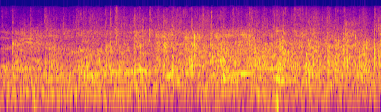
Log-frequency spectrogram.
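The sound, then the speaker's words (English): Clapping from a small group in response to a preacher asking who wants to be blessed, a steady patter of hand claps that runs unbroken for the whole few seconds at an even loudness, with no one speaking over it. “All of a sudden, it's just a few claps.”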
